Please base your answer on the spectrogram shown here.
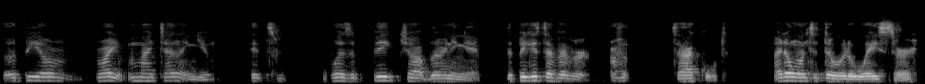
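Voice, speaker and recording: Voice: medium pitch, normal speed, fairly bright tone, close to an everyday voice. Someone acting a formal, precise stage memory performer. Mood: weak, dutiful. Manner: recites facts formally. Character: Mister Memory, precise music-hall memory performer, later fading. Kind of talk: radio play acting. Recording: dull lo-fi virtual recording.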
